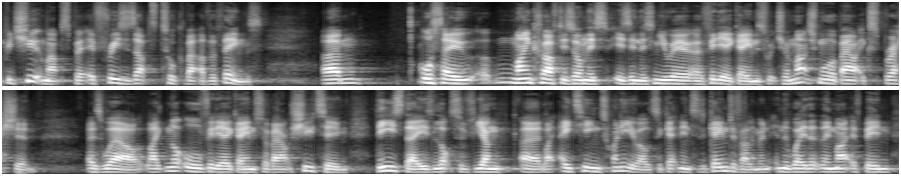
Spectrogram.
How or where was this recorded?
live audience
